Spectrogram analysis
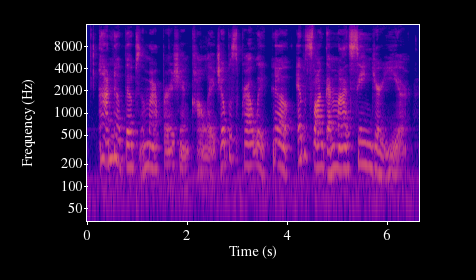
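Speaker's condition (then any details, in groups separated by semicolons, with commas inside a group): Traumatic brain injury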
